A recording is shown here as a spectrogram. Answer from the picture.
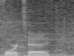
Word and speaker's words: Forte: Is it Fort or Forte? Is that even how you would spell something being pronounced Forte? I believe it is. Like the musical expression.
